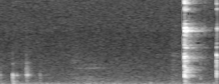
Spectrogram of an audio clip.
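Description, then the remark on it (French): A large, partly filled spoon taps softly against an ice cube tray a couple of times as blue liquid is carefully poured in, then after a quiet pause gives a sharper clatter and another clink. No one speaks. “Pour ne pas en mettre partout, moi, j'utilise une grosse cuillère que je remplis pas totalement et que je verse délicatement”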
